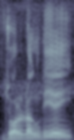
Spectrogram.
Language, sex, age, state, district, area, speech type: Bengali, male, 45-60, West Bengal, Birbhum, urban, spontaneous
